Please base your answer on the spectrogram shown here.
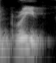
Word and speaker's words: breathe: It's a verb to breathe. All right? That's to breathe. And it's written with an e. And it's pronounced with athe.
